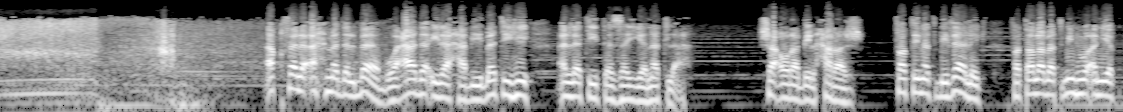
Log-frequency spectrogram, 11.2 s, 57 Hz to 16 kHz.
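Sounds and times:
car engine running as the car pulls away: 0.0 - 4.5
speech: 2.7 - 7.0, 7.6 - 11.2.

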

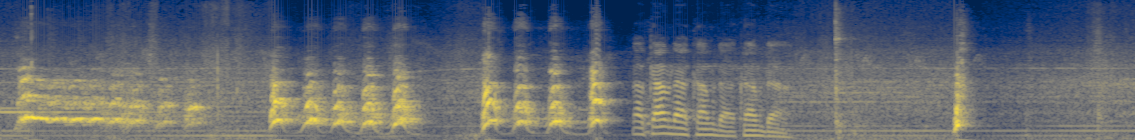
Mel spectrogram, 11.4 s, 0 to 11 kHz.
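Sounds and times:
low hum: 0.0 - 11.3
dog barking: 0.2 - 6.3, 9.5 - 9.8
speech: 6.5 - 8.1.

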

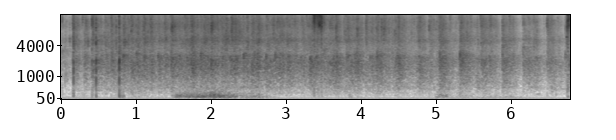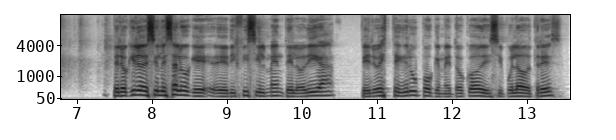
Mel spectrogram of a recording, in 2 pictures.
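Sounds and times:
audience applause at a church service: 0.0 - 7.4
speech: 7.5 - 13.5.

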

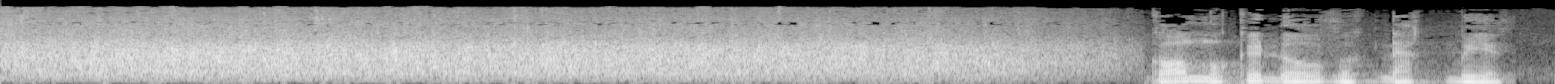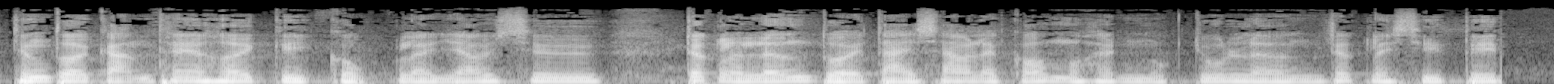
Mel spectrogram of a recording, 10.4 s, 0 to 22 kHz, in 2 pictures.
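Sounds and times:
audience applauding a professor at a televised event: 0.0 - 3.8
speech: 3.8 - 10.2.

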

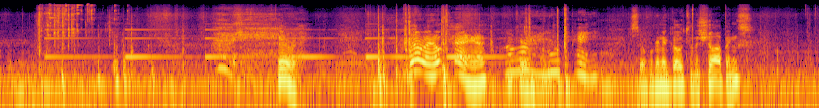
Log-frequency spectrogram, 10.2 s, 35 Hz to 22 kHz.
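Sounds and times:
low engine-like rumble: 0.4 - 8.7
keys worn around a woman's neck jangling: 0.5 - 1.9
steady high tone: 0.5 - 7.2
speech: 3.4 - 3.8, 5.2 - 9.5.

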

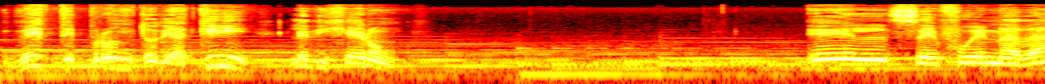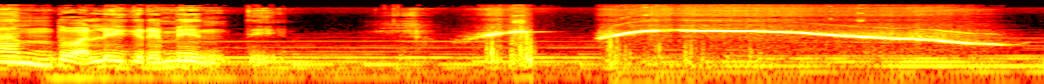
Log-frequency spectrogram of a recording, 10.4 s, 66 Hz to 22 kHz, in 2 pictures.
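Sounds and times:
speech: 0.1 - 2.2, 4.0 - 7.9
whistling fish whistling: 7.5 - 10.4.

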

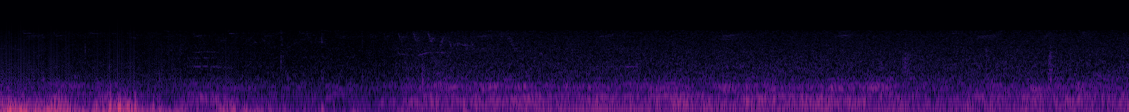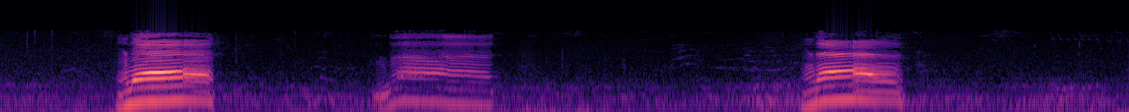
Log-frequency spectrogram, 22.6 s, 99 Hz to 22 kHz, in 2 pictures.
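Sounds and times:
low background hum: 0.0 - 22.5
speech: 12.5 - 13.0
captive Soay sheep bleating in a zoo in Germany: 12.5 - 13.5, 15.1 - 16.3, 19.3 - 20.4.

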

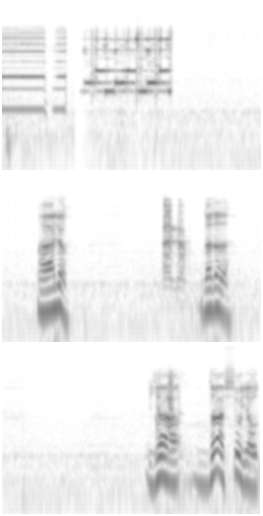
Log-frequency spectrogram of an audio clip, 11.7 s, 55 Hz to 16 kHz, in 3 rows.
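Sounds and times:
electronic telephone ringback tune during an outgoing call: 1.2 - 2.6
speech: 4.4 - 5.0, 6.6 - 7.4, 10.0 - 11.6.

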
